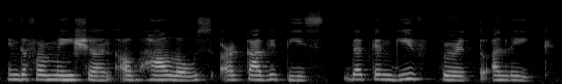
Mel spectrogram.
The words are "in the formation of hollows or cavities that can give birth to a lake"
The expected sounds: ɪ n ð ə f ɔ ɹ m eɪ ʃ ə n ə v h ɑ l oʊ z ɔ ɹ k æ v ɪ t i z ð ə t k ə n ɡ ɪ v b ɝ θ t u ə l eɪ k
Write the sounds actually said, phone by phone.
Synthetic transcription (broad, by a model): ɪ n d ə f ɔ ɹ m eɪ ʃ ə n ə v h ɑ l oʊ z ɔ ɹ k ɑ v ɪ t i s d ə t k ə n ɡ ɪ v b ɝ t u ə l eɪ k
